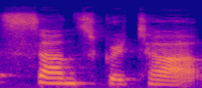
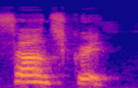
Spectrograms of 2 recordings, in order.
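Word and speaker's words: संस्कृत: at different levels um the word sanskrita which is the sanskrit word for sanskrit sanskrit the way we're saying sanskrit is really the hindi pronunciation takes the vowel off the end but sanskrit means pure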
